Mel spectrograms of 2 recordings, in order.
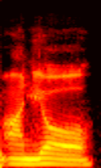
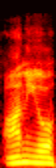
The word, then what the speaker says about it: Aniol: say his name because I was calling him anjol and it's um you're getting better every time okay I know it's really really difficult for you uh annual yeah I'm an American people to say my name properly yeah but I want it annual and then it's oh yeah exactly annual yeah yeah you got this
